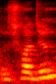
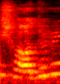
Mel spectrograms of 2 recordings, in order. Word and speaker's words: স্বজন: সবজন, মানে বয়ের উচ্চারণ কি করি? কখনোই করি না। তাহলে আমরা কি বলি? স্বজন। এই জয়ের উচ্চারণ অয়ের মতো হয় বলে ওকার হবে, আর ন শেষে অ আসে বলে হসন্ত হবে, স্বজন। ঠিক আছে?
